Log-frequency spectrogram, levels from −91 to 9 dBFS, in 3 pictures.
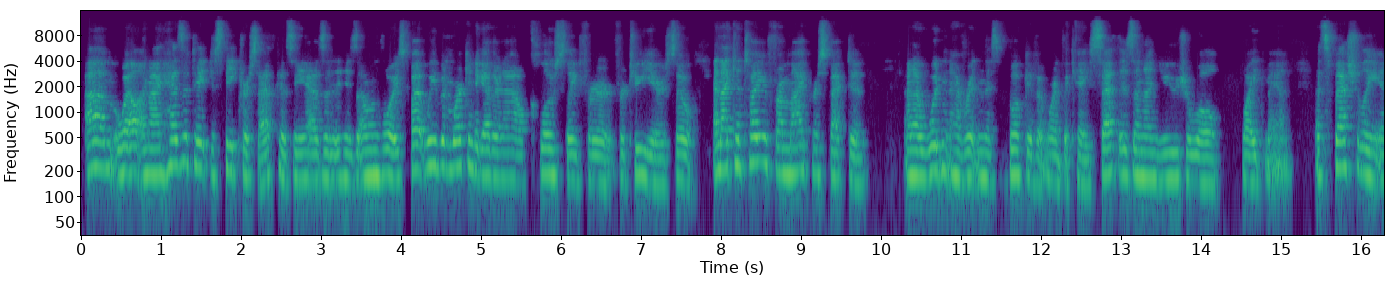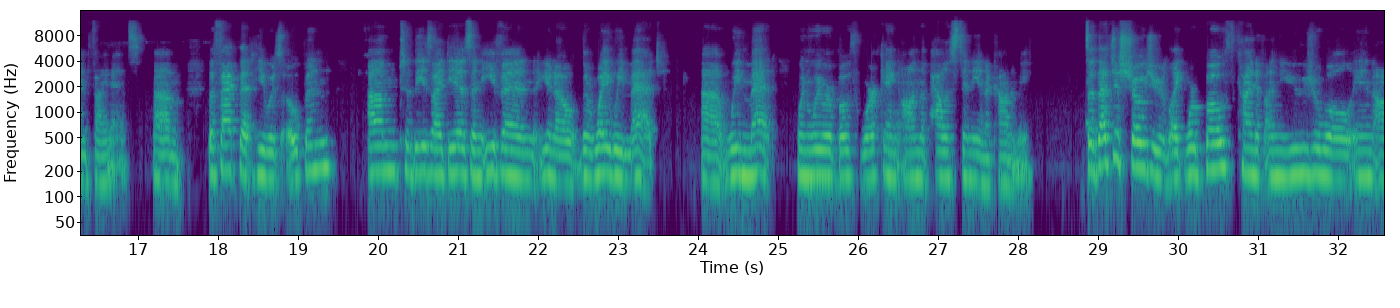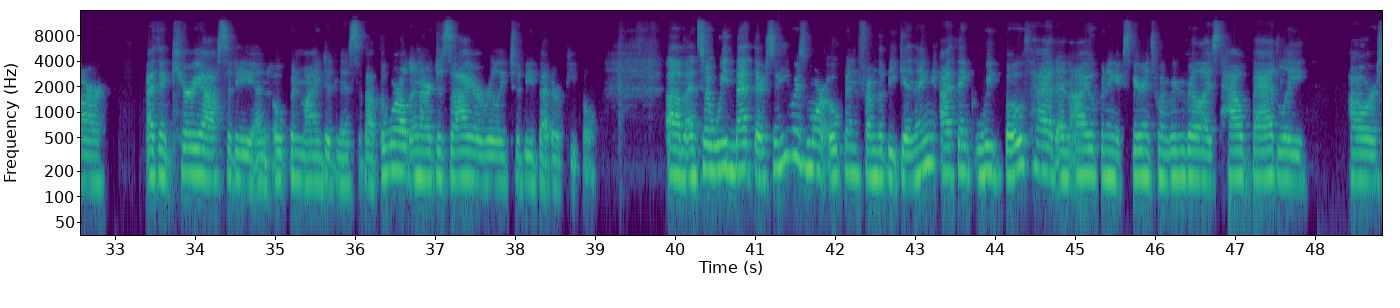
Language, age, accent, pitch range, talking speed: English, 40-59, American, 160-190 Hz, 175 wpm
